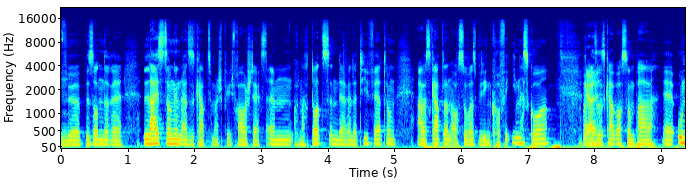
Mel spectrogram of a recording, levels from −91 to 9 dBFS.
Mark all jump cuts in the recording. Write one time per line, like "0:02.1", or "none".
0:02.2
0:02.6
0:03.1
0:03.5
0:06.9
0:07.8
